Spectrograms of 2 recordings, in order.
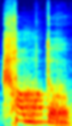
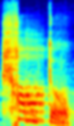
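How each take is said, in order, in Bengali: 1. শব্দটি 'o' স্বরধ্বনিতে শেষ হয়। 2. শব্দটি 'o' স্বরধ্বনিতে শেষ হয়।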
